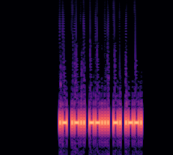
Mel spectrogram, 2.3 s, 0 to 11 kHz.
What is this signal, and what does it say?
Morse code, heard as a keyed tone, about 57 wpm, 700 Hz. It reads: AL7NP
